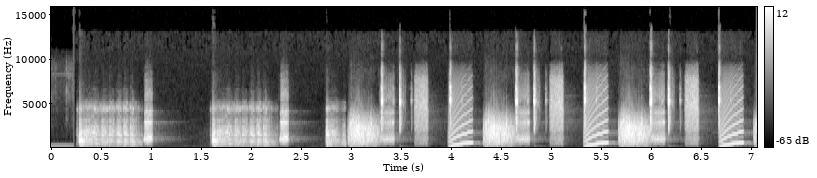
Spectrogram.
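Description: An engine cranks in rough, repeated bursts, then catches and revs in a series of rising whines, loud with short gaps between, no voices.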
